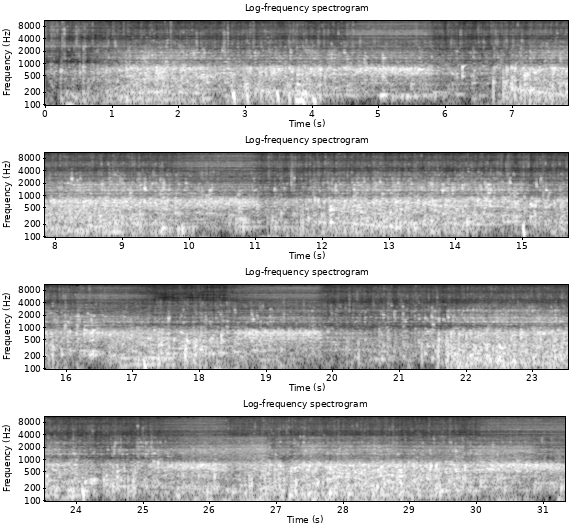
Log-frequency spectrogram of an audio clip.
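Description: Scuba breathing heard underwater through the regulator: exhaled bubbles gurgle for several seconds at a time, with a short hissing inhalation about every five to six seconds.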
